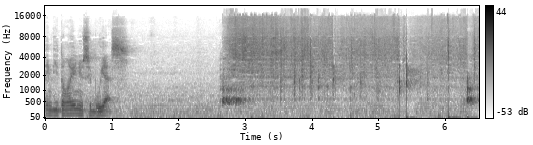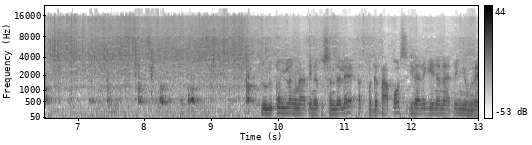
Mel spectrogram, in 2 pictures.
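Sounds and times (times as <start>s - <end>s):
utensil scraping and knocking pot: 2.6s - 3.2s, 6.2s - 9.8s
onions sizzling in oil: 2.6s - 13.0s.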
